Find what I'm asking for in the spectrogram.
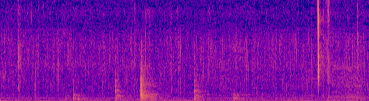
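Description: Noodles and winter vegetables with prawns being stirred in a pan, heard as a quiet low sizzle with several soft spaced scrapes and taps of the utensil, one sharper knock among them.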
